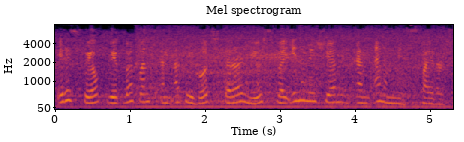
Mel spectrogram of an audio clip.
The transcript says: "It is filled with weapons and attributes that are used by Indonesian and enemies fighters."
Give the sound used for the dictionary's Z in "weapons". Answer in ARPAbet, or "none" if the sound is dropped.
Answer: S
